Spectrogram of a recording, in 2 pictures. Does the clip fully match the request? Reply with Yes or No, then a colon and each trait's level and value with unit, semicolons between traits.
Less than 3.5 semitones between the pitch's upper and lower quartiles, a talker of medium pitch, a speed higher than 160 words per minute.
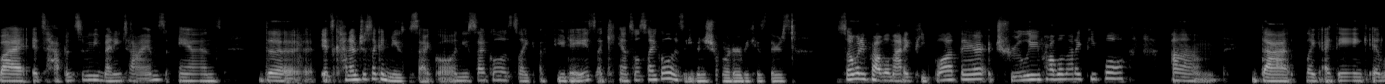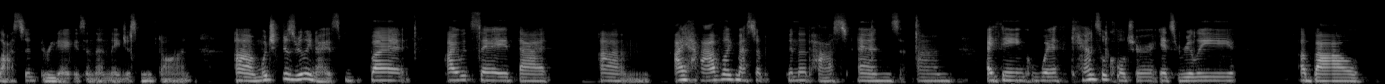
No: average, 4.2 semitones; medium, 175 Hz; average, 185 wpm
